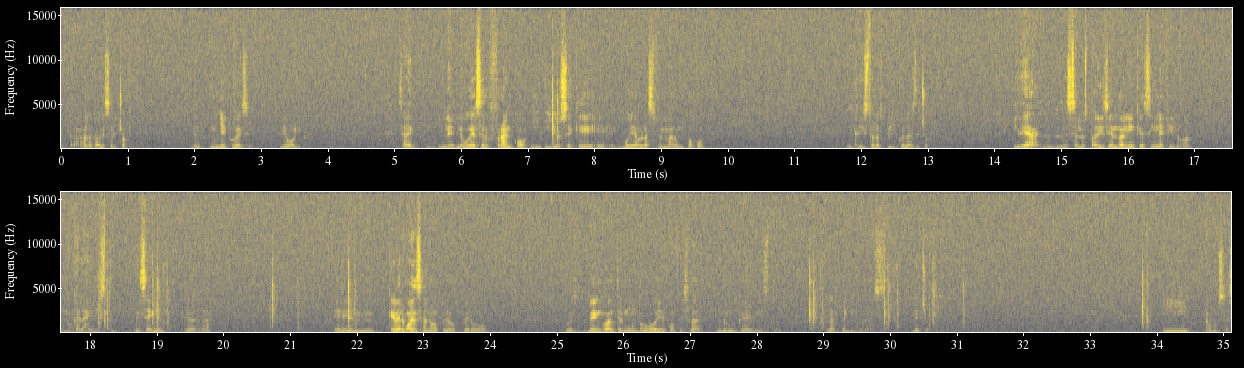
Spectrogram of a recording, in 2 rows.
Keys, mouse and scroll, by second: 1.1-4.7 drag, 5.1-7.3 middle drag, 7.3 Tab, 7.8 middle click, 8.8 scroll down 2, 9.7-12.1 drag, 12.4 right click, 13.3 click, 14.2 middle click, 15.8 click, 17.1 scroll down 1, 17.4 middle click, 18.3 alt+Tab, 19.2 alt+Tab, 19.4-19.7 scroll down 2, 19.8 middle click, 20.7 shift+middle click, 21.2-21.6 shift+scroll up 3, 21.8 Tab, 22.1 middle click, 24.3 click, 24.9 right click, 25.3 scroll down 1, 25.6 middle click, 26.9 click, 29.0 alt+Tab, 30.1 alt+Tab, 30.2-30.5 scroll down 2, 30.7 shift+middle click, 32.0-33.4 drag, 33.7 s.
